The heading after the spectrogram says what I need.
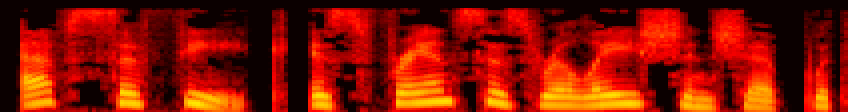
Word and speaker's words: Françafrique: Françafrique, French pronunciation, F-Safique, is France's relationship with its former African colonies.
